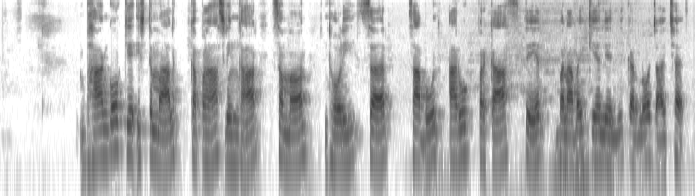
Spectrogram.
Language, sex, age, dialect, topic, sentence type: Maithili, male, 18-24, Angika, agriculture, statement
